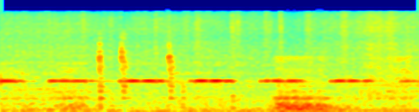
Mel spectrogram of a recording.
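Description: Truck reversing beeps sounding as a steady, evenly spaced high tone series, mid-distance, over background engine rumble and faint low voices.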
